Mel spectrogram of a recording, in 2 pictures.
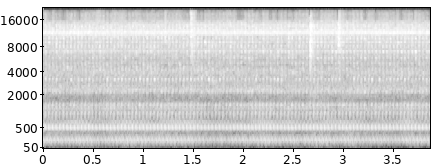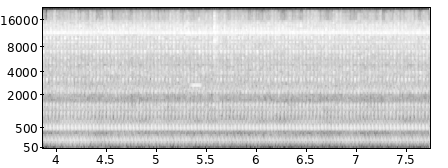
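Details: Met One E-SEQ-FRM sequential sampler pump at the 15 flow check point, factory calibration good, reference 14.92 entered: constant mid-pitched hum with steady low drone, no flutter or knocking; pump running normally.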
